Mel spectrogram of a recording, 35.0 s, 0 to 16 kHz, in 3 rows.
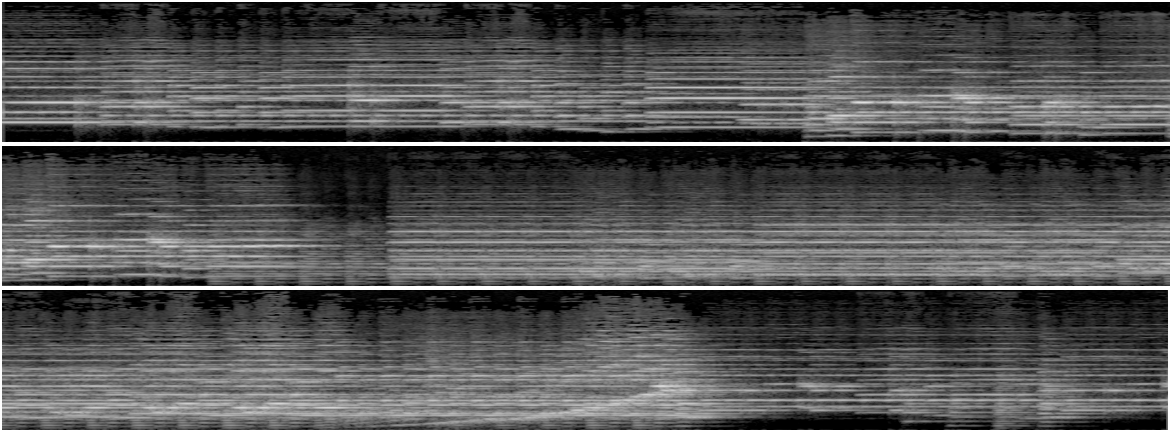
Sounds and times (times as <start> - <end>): Wind instrument, woodwind instrument: 0.0 - 35.0.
